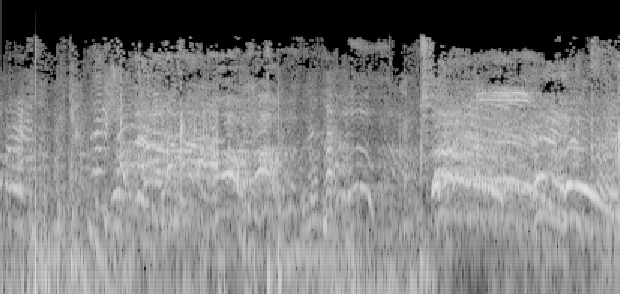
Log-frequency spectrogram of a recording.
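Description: Players and spectators shouting and calling during an amateur football match, one long falling shout near the end, with a couple of sharp knocks and wind rumbling on the microphone.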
